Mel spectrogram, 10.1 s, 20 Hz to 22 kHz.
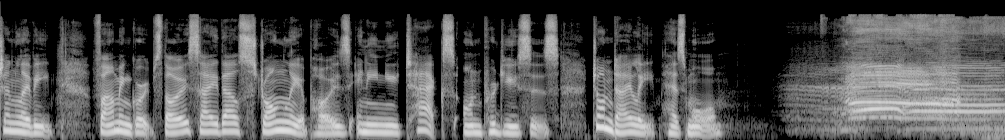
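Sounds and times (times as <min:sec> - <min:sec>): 
speech: 0:00.0 - 0:07.3
sheep bleating: 0:07.9 - 0:10.0.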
